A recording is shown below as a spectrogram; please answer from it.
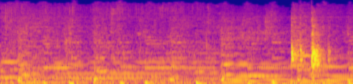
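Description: Carrots, beans and fresh green peas fry in a pan with a steady, faint sizzle and crackle, plus a few soft stirring knocks near the end.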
